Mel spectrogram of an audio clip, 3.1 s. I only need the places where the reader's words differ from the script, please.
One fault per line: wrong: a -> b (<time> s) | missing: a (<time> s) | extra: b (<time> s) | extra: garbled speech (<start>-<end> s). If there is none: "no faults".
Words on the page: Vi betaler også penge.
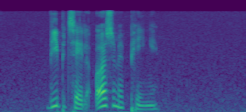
extra: med (1.4 s)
